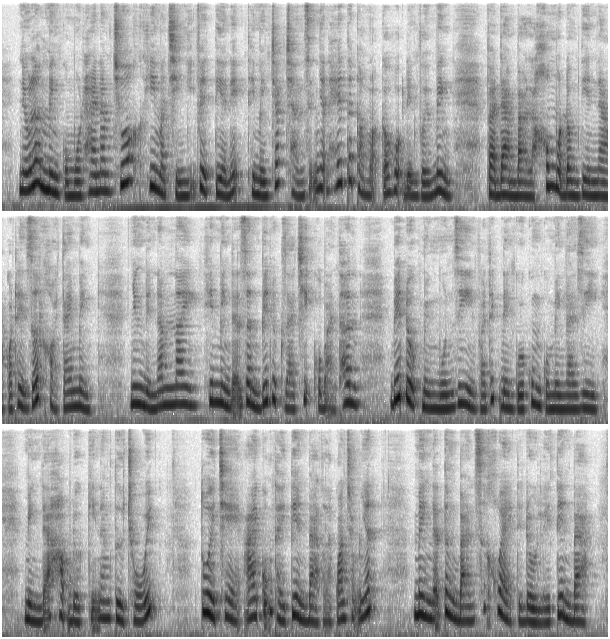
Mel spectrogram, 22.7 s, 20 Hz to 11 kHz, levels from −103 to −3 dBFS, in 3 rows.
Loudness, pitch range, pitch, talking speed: -23 LUFS, 185-260 Hz, 220 Hz, 275 wpm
